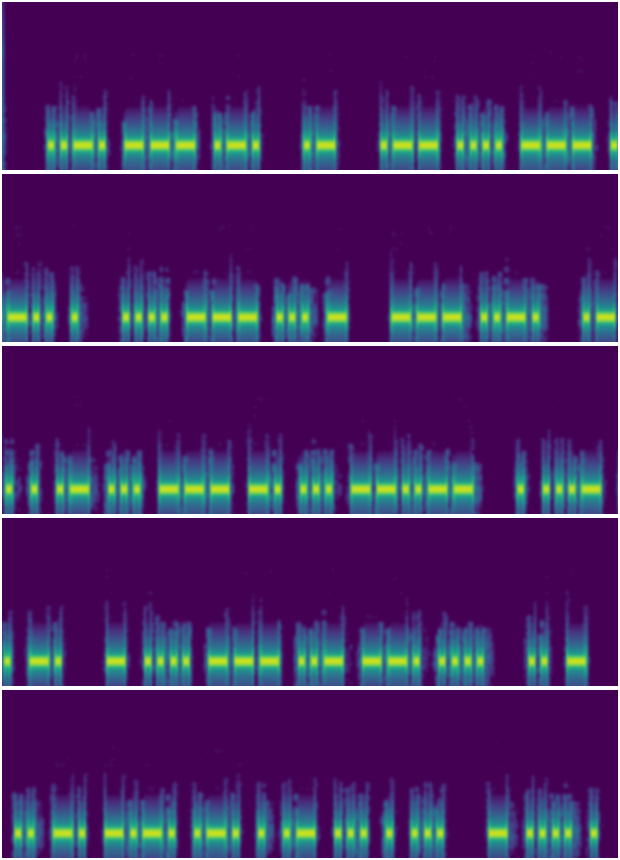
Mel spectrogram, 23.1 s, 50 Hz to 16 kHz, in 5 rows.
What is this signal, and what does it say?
Morse code, heard as a keyed tone, about 25 wpm, 600 Hz. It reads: FOR A WHOLE HOST OF REASONS, EVEN THOUGH IT INCREASES THE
